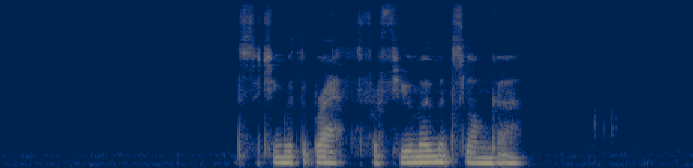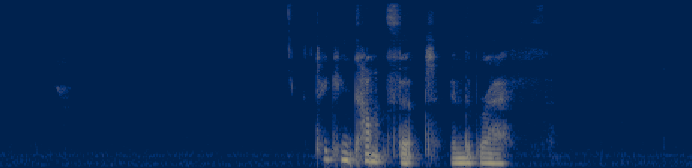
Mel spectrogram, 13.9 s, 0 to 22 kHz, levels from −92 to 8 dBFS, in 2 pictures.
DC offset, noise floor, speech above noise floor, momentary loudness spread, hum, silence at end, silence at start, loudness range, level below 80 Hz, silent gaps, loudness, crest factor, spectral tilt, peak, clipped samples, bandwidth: under 0.1%; -81 dBFS; 47 dB; 14 LU; none; 1.85 s; 2.4 s; 8 LU; -74 dBFS; none; -36 LUFS; 22 dB; -7.5 dB/octave; -18 dBFS; under 0.1%; 20 kHz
